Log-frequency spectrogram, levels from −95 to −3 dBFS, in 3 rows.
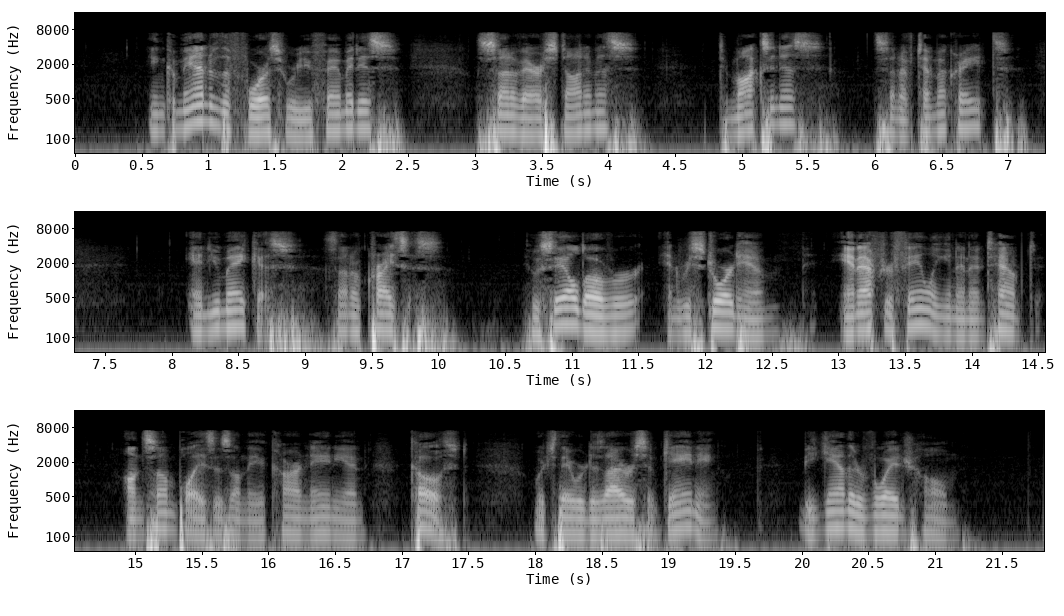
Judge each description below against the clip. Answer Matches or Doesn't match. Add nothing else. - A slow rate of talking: Matches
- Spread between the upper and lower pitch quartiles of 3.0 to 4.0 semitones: Doesn't match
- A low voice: Matches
